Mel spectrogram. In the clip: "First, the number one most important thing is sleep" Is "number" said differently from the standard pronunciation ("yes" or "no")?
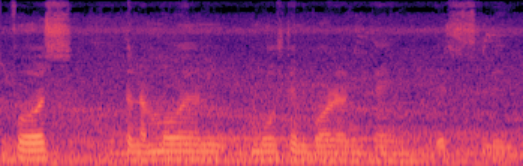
yes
